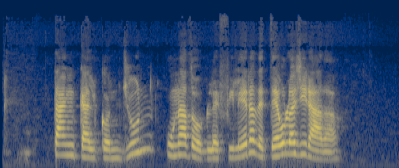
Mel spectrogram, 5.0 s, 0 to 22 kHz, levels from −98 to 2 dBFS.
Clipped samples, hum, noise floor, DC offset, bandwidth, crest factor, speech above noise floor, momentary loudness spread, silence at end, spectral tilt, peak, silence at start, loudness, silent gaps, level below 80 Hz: under 0.1%; none; -66 dBFS; under 0.1%; 15.5 kHz; 20 dB; 46 dB; 12 LU; 0.8 s; -4 dB/octave; -2 dBFS; 0.3 s; -19 LUFS; none; -68 dBFS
